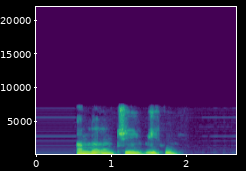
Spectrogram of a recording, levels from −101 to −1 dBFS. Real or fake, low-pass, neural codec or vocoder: fake; 7.2 kHz; vocoder, 22.05 kHz, 80 mel bands, HiFi-GAN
